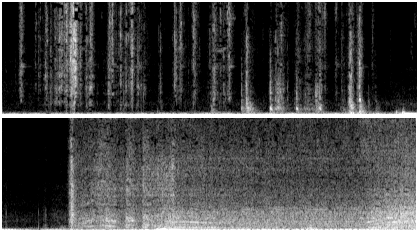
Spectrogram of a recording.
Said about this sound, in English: That's the sound of my car starting up, the jingling of the keys, pushing a button, sending a spark to the engine, setting off controlled explosions of gasoline, and then that low rumble of an internal combustion engine in idle.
